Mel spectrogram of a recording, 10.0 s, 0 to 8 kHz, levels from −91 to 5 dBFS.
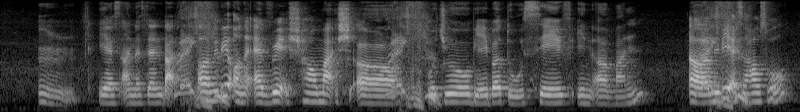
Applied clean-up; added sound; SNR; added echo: none; Sneeze; 10 dB; none.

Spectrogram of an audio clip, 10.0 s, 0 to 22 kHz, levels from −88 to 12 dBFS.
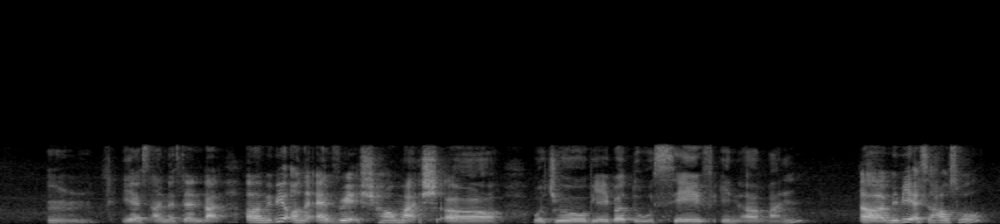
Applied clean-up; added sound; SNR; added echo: none; none; none; none.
